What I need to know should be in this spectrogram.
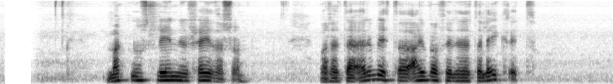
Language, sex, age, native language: Icelandic, male, 30-39, Icelandic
